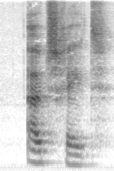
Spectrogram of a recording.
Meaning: singular dependent-clause past indicative of uitscheiden
- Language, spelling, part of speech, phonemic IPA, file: Dutch, uitscheed, verb, /ˈœy̯tˌsxeːt/, Nl-uitscheed.ogg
